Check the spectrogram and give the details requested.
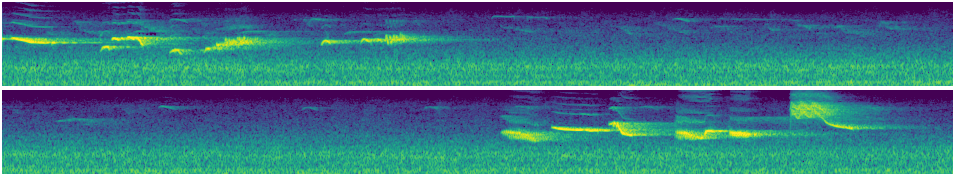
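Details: Japanese thrush singing at Shinano-Oiwake, Japan: short fluty, whistled phrases at the start, then a long pause, then a fresh burst of varied clear notes, all over a steady broad hiss of background noise.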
